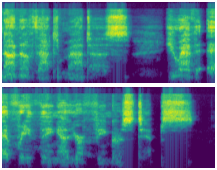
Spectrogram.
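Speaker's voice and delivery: hushed, breathy whisper, dropped low in volume. Narrating a game scene, the speaker voices the Obsidian Sorcerer, whispering. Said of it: "he whispers".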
